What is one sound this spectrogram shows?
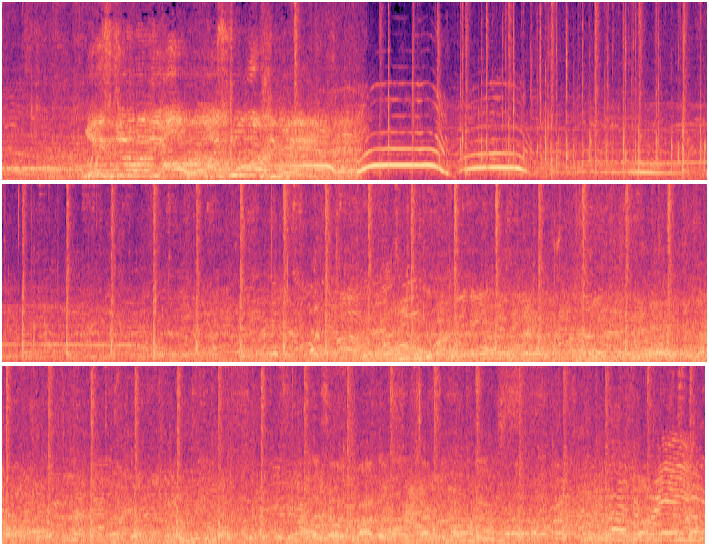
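A large crowd chatters and cheers outdoors.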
